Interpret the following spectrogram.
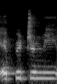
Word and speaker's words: epitome: For example, किसी भी चीज का एक जो आप कह सकते हैं बेस्ट उदाहरण हो, जैसे goddess Durga is the epitome of female strength, or Shiva is the epitome of aggression.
